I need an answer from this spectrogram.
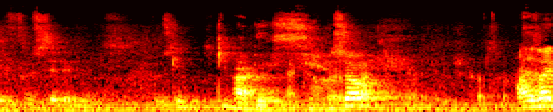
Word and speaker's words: Thucydides: Anyway, so first of all, I know that many people mispronounce his name. It's a bit of a mouthful. So let's say it together: Thucydides. Thucydides.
